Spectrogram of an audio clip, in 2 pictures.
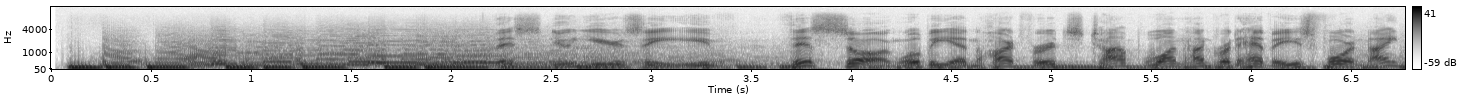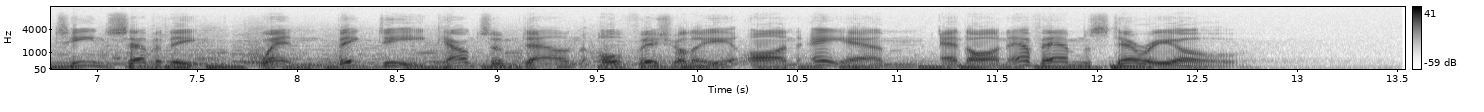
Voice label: promo; Countdown1970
